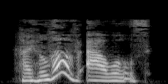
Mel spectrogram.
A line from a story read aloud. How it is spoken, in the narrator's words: Sunny exclaimed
